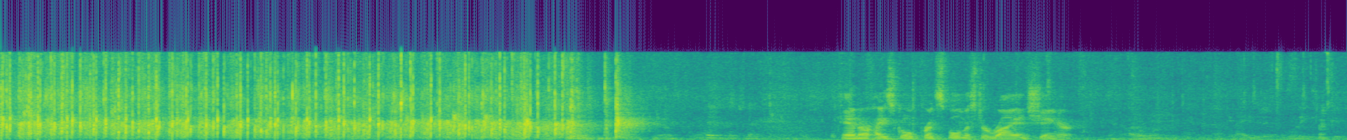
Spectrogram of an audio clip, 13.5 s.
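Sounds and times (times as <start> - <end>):
round of applause: 0.0 - 6.5
speech: 8.4 - 10.8.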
